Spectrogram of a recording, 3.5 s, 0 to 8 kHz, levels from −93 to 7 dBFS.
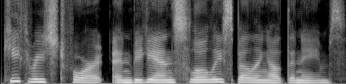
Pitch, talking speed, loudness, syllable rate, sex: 215 Hz, 190 wpm, -15 LUFS, 4.8 syllables/s, female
